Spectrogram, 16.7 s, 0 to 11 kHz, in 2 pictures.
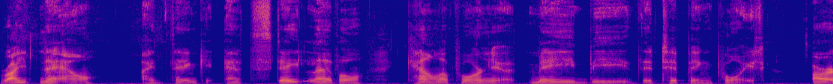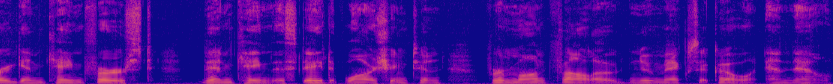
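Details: Spasmodic dysphonia in an adult woman, diagnosed 1998, treated every four months with botulinum toxin injections into the vocal cords; spasmodic dysphonia.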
